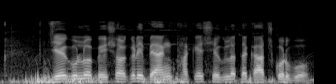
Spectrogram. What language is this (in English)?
Bangla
